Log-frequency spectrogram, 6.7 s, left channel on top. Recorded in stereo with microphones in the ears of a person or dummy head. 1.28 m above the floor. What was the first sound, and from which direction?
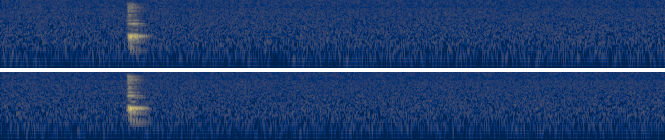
A cowbell, 40° right (ahead or behind).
